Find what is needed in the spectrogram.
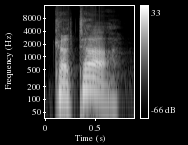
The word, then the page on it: kata: greek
